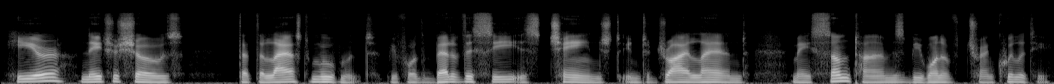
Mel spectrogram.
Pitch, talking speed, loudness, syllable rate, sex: 110 Hz, 135 wpm, -21 LUFS, 4.3 syllables/s, male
